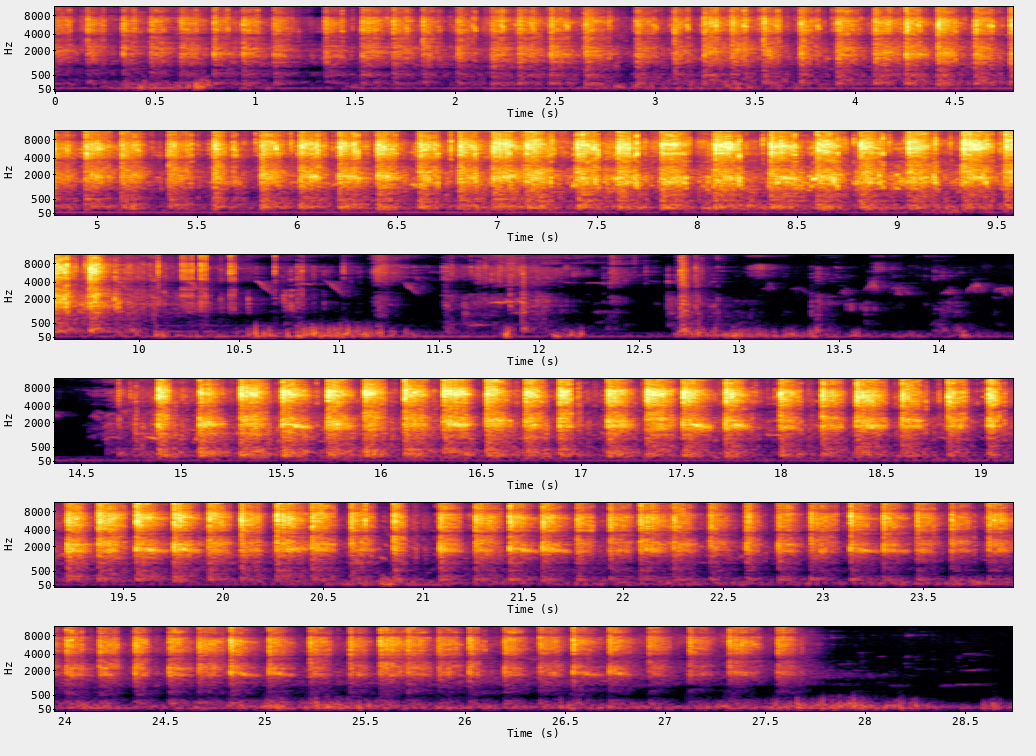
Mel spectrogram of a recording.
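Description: A hand-pushed seeder rattles and clicks rapidly as it rolls over dry soil.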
